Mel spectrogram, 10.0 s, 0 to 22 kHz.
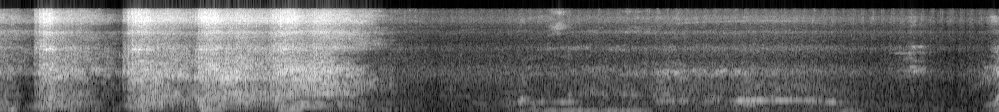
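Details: Honda CB150R with starter that only clicked despite normal battery, after starter motor repair and reinstallation: a few quick starter presses, then the single catches and settles into a soft, even idle; normal electric start.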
